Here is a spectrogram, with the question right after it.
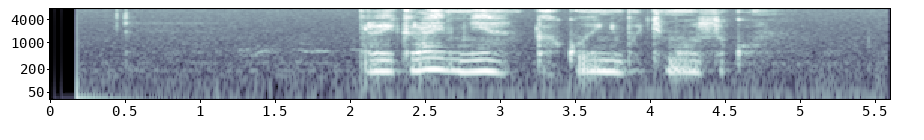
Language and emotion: Russian, neutral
